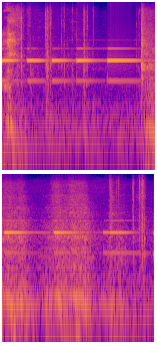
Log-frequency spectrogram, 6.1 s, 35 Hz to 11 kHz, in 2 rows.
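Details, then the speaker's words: Mazda B4000 with LT1 5.7 350 swap, sat outside long, battery on 40 A charger; starter gives few sluggish fading groans, engine doesn't catch; battery judged too weak. "Not a lot. I would say that battery is a total piece of crap."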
